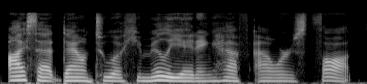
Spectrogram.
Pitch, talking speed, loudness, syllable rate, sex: 165 Hz, 145 wpm, -20 LUFS, 3.6 syllables/s, female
